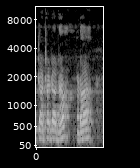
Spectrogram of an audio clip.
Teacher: टा वर्ग में टाठा डाढ़ा ढ़ा, मूर्धा से बोला जाता है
